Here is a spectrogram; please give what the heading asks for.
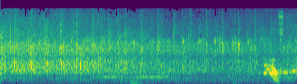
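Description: An audience applauds steadily, a dense wash of many hands clapping throughout. A faint hum lingers underneath, and a brief falling tone sweeps down near the end.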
